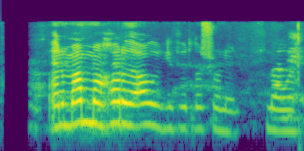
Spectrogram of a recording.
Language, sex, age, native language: Icelandic, male, 12, Icelandic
